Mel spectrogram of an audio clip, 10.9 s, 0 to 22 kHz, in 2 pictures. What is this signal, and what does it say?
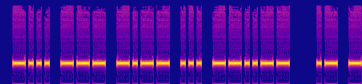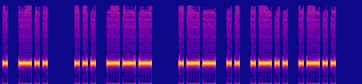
Morse code, heard as a keyed tone, about 20 wpm, 1000 Hz. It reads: BOYS, AND SO WILL
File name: qotdfiles / 20wpm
